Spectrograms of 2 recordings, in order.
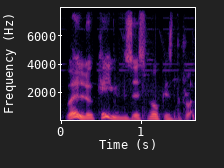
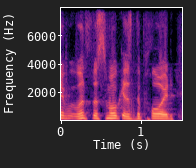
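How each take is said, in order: First: Mock outrageous French accent; lightly put-on French accent, softer. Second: Said in the usual way. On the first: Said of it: "that outrageous French accent". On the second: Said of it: "I don't know why I'm doing that outrageous French accent".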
